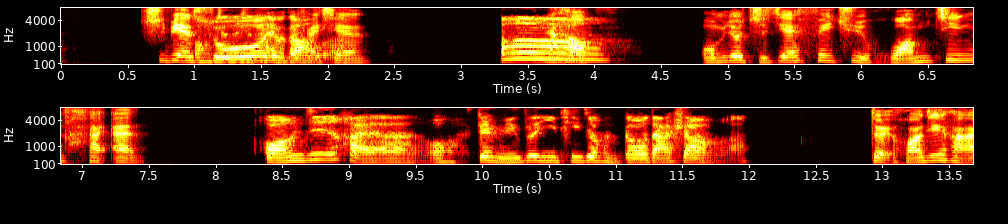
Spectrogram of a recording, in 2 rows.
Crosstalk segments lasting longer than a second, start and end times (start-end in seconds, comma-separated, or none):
1.0-2.2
